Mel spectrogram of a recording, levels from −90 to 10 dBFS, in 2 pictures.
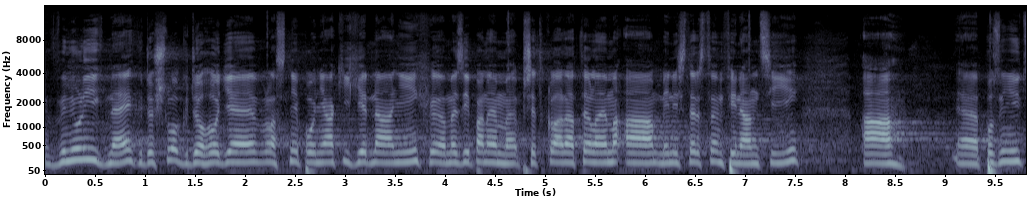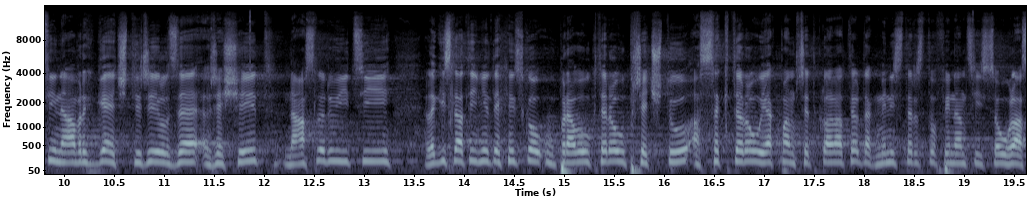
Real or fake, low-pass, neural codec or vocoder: real; 14.4 kHz; none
